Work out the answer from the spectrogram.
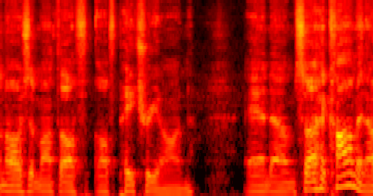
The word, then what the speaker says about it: Patreon: like his participate Rhian patreon his patreon page which he pronounces portray on hawk you face bastard portray on really its patreon with patreon thank ya I've heard other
